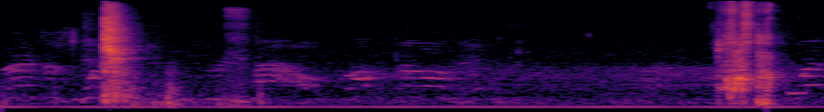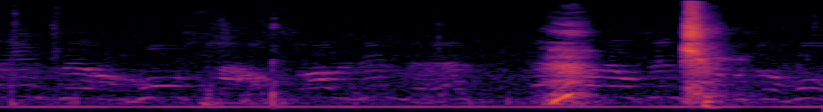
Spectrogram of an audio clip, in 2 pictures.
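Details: Dog sneezing: four sharp, hissing sneezes, the last two close together, with faint voices in the background.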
